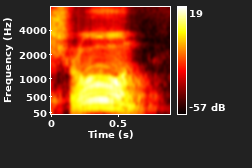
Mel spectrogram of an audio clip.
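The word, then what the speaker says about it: عشرون: 20-এর আরবি হচ্ছে ইশরুন। এটি খুব আমাদের জন্য মনে রাখা সহজ। ইশরুন অর্থ 20, এখানটায় আমরা উচ্চারণ দিয়েছি।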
